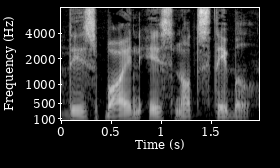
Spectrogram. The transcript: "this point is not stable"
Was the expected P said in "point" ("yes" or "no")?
no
